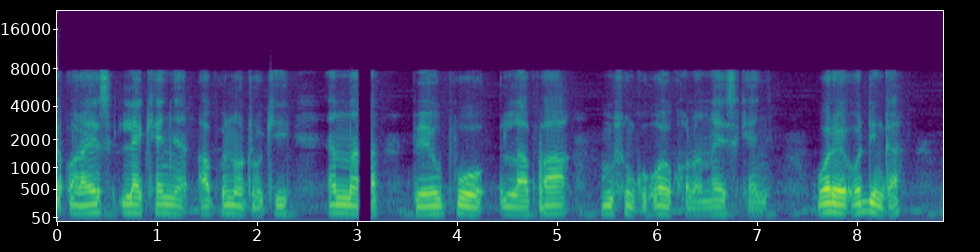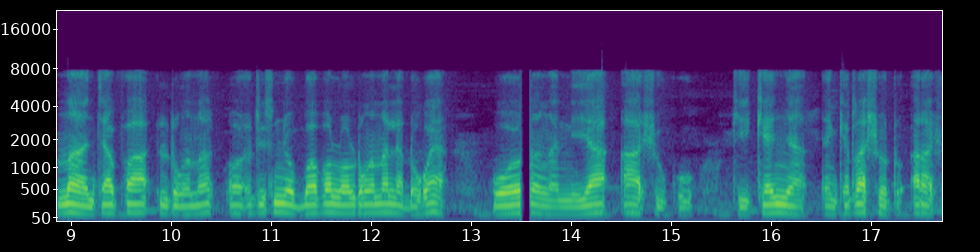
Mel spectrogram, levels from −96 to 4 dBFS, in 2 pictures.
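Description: Hard-edged silent holes at 3.00 to 3.21 s and 13.48 to 13.60 s, each resuming slightly distorted: packet loss on an ADPCM call, throwing the decoder's predictor out of step.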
